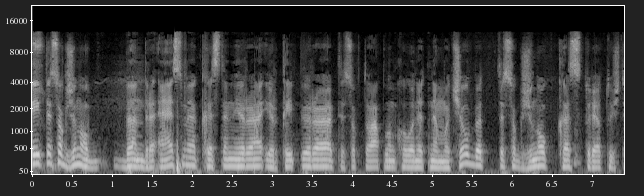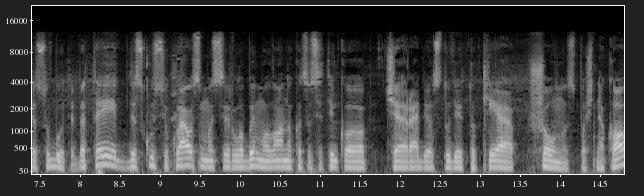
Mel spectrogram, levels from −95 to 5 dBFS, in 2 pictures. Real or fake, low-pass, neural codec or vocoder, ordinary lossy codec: real; 19.8 kHz; none; AAC, 32 kbps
